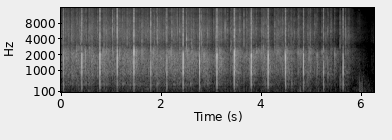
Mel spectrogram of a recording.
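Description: Audience applauding, with one person's loud claps close to the microphone, about three a second, standing out from the rest. The applause dies away near the end.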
